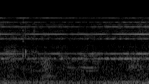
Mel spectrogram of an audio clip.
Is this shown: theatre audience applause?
no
